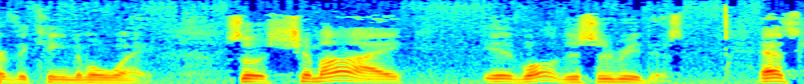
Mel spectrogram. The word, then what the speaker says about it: Shimei: Arlen, you got a pronunciation, Shimei? Okay, so. Okay, so say it for me. So, Shimei.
